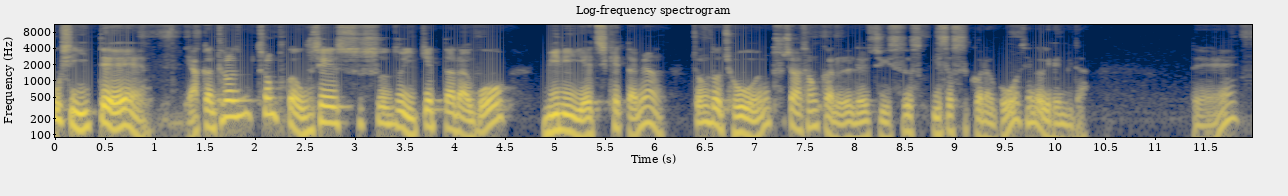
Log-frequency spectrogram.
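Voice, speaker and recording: A man at medium pitch talks with a dark, mellow tone and very wide pitch swings. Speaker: stock investing YouTuber, office worker. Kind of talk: tutorial. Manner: frequent filler 'uh', hesitant.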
